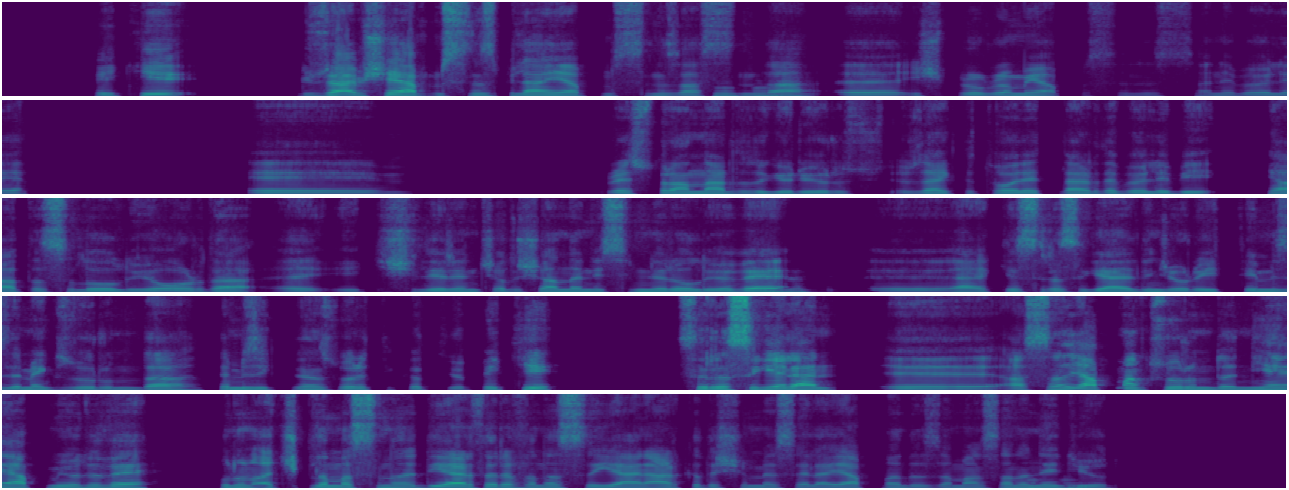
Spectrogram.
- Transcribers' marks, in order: unintelligible speech
- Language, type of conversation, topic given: Turkish, podcast, Ev işlerini adil paylaşmanın pratik yolları nelerdir?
